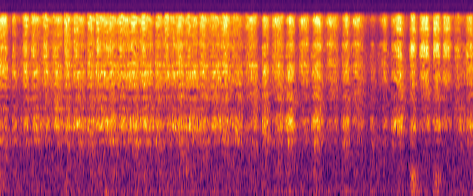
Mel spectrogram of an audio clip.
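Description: A turquoise wooden colored pencil rubs along the outer ring of a mandala drawing on a thin white paper sheet lying flat on a table. The result is a quiet, steady, bright scratchy rasp with gently rising and falling strokes, mostly high in tone with little low end.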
